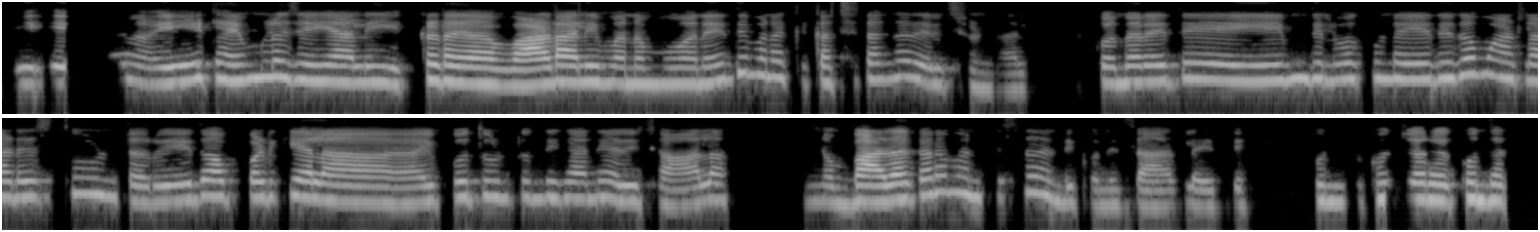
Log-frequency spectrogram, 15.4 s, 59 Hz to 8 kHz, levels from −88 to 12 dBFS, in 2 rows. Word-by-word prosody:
ఏ - - 0
ఏ - - +3 0.3
ఆ! - - -6 0.2
ఏ - - +5 0.2
టైమ్‌లో 280 +4 +2
చేయాలి, 240 -1 +2
ఎక్కడ 255 +4 +1 0.4
వాడాలి 240 +3 +7
మనము 225 -1 -1
అనేది 250 +9 -1
మనకి 295 -7 -4
ఖచ్చితంగా 270 +5 -5
తెలిసి 220 -2 -8
ఉండాలి. 175 -1 -14 0.4
కొందరైతే 245 +3 0 0.4
ఏమి 260 +2 0
తెలవకుండా 275 +1 -2
ఏదేదో 285 +5 +1
మాట్లాడేస్తూ 255 0 -3 0.2
ఉంటారు. 205 -5 -4
ఏదో 245 +4 0
అప్పటికి 250 +1 -3
అలా 220 -2 +3 0.4
అయిపోతూ 245 +5 -4
ఉంటుంది 240 +1 -6
కానీ 235 +1 -3
అది 210 0 +1
చాలా 185 +6 -2 0.7
బాధాకరం 230 +9 +5
అనిపిస్తదండి 255 -3 -5
కొన్ని 175 0 -9
సార్లు 170 +1 -5
అయితే. 170 +2 -12 0.4
కొంద 205 -1 -2 0.2
కొందరు 230 -2 +1
కొంచెం 215 -2 +2
240 Hz, 140 wpm, -24 LUFS, 215-260 Hz, 0.7 s, వాడాలి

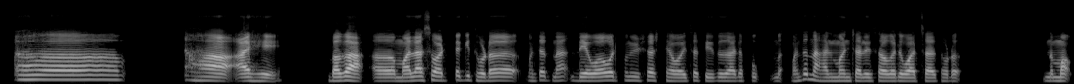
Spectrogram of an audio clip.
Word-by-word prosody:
अ, - - -5 1.7
हां, 180 -3 +4
आहे. 165 -4 +1 0.5
बघा 175 +2 +7 0.2
अ, 165 0 0
मला 165 +3 +4
असं 190 +2 +1
वाटत, 185 +1 -1
की 200 - -6
थोडं 175 0 0
म्हणतात 180 +2 -7
ना, 175 +2 -4
देवावर 175 +2 +1
पण 190 - -12
विश्वास 185 +1 -5
ठेवायचा. 160 +1 -4
तिथं 165 0 -7
जाणं 165 0 -2
खूप 170 - -14
म्हणतात 165 +7 -9
ना, 200 - 0
हनुमान 165 0 -4
चालीसा 165 0 -2
वगैरे 160 +1 -1
वाचा 160 0 0
थोडं. 160 -1 -8 0.9
नमा 170 0 -1
170 Hz, 150 wpm, -27 LUFS, 165-180 Hz, 1.7 s, बघा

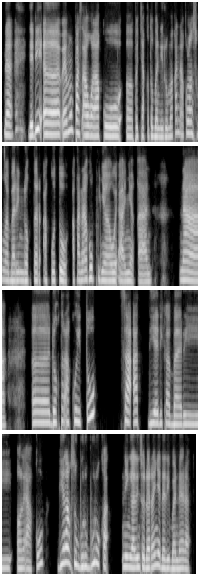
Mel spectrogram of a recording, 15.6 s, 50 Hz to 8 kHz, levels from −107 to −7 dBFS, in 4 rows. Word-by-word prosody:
nah 225 -1 +4 0.3
jadi, 210 +11 +6
eee, 230 0 +6 0.2
emang 310 +4 +1
pas 265 -2 +3
awal 210 -1 +3
aku, 195 -1 +3 0.2
eee, 185 -1 0
pecah 195 - -4
ketuban 185 -2 -1
di 175 - -1
rumah 180 +2 -3
kan 260 - -4
aku - - -9
langsung 235 -5 -2
ngabarin 180 0 -1
dokter 180 0 -2
aku 175 +3 -4
tuh, 185 -2 +1
e - - -7
karena 190 +3 -1
aku 230 0 0
punya 185 -3 -1
WA-nya 175 -2 -1
kan 160 +1 -3 0.6
nah, 185 -4 +2 0.5
eee, 225 0 +1
dokter 235 +2 -1
aku 235 +1 -1
itu 310 - +2 0.6
saat 240 -2 0 0.2
dia 215 +1 +1
dikabari 195 -2 -2
oleh 190 0 -2
aku 230 - -4 0.2
dia 260 +9 +1
langsung 285 -2 +3
buru-buru 230 +6 +1
Kak 220 -3 -2 0.3
ninggalin 210 -2 +3
saudaranya 215 +4 +2
dari 190 -2 +1
bandara. 180 0 0
200 Hz, 165 wpm, -25 LUFS, 185-230 Hz, 0.6 s, jadi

